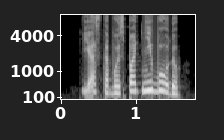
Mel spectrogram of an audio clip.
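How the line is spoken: Indignant, tearful. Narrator (Russian): возмутилась Вики сквозь слезы

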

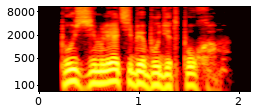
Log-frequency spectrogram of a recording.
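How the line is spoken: Whisper. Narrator (Russian): прошептал

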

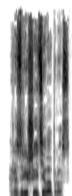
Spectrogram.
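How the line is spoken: Asked quietly. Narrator (Russian): тихо спросил Роману

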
